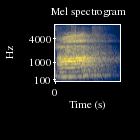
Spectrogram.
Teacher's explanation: उच्चारण के समय वायु नाक और मुख दोनों से बाहर निकलती है। ऐसी ध्वनियों को अनुनासिक ध्वनियां कहते हैं।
